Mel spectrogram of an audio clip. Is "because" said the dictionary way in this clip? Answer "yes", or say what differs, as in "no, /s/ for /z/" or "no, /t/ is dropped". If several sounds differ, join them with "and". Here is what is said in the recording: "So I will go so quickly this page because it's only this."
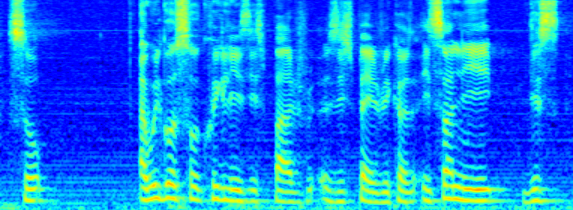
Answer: yes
